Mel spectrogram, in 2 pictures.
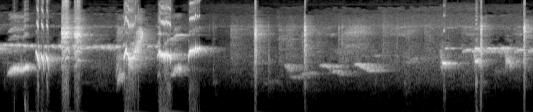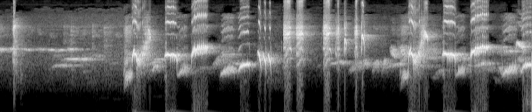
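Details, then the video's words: White-rumped shama song used as training material for captive birds: loud, varied phrases of sharp chips, rich whistles and harsh rasping notes, with a quieter whistled passage midway. "masteran besetan murai suara semelet suara pedas tembakan kasar"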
